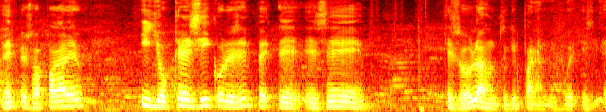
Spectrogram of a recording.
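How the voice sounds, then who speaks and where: A man's fairly high voice with lively intonation at a fairly quick pace, broken by long, frequent pauses, over noticeable background noise. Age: 70s. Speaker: bookseller. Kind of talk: casual chat. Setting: bookshop.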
